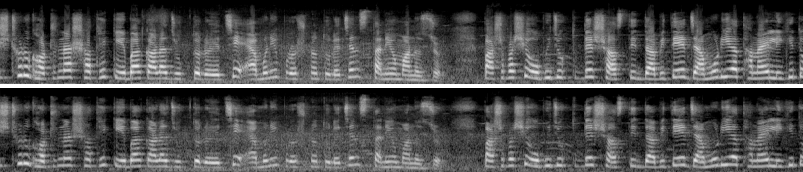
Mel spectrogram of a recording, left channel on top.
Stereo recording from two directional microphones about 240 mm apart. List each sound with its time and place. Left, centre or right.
0.0 s a woman's voice: centre
0.9 s speech: left
1.3 s a woman's voice: centre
